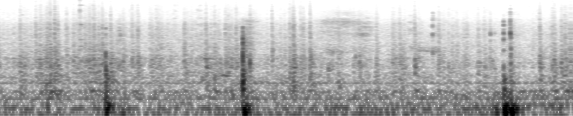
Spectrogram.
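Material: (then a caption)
Paper. Fingertips of both hands tap and rub the glossy printed cover of a closed vintage paper catalog, over fifty years old, lying flat on a wooden table. Soft, steady brushing runs throughout, broken by a few louder, dull, low taps that die away almost at once.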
